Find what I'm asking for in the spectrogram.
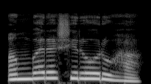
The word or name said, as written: ಅಂಬರಶಿರೋರುಹ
